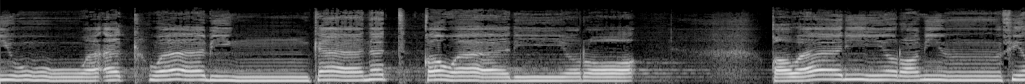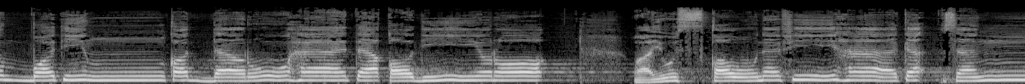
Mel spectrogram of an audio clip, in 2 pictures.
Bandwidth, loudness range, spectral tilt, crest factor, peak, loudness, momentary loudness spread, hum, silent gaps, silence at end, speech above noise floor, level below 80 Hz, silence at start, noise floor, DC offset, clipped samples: 15 kHz; 2 LU; -6 dB/octave; 12 dB; 0 dBFS; -12 LUFS; 6 LU; none; none; 0 s; 25 dB; -52 dBFS; 0 s; -37 dBFS; under 0.1%; under 0.1%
